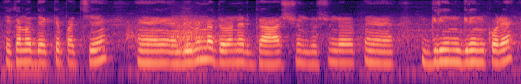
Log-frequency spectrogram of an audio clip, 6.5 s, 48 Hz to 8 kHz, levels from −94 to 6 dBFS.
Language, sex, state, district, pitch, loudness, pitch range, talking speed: Bengali, male, Tripura, Unakoti, 180 Hz, -17 LUFS, 175-190 Hz, 130 wpm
